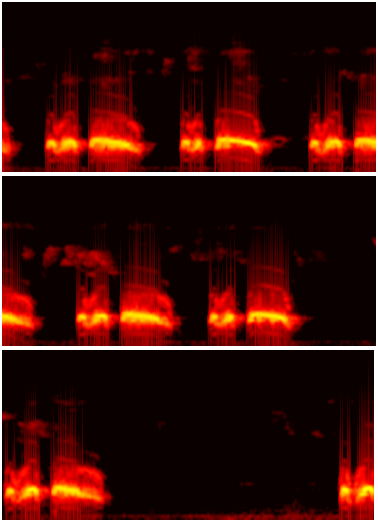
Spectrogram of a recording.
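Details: Spotted dove decoy cooing to excite other doves: seven paired coos at a brisk pace, a clipped first note and a longer falling second note, then a long silence before one more phrase begins.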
